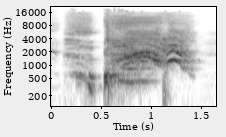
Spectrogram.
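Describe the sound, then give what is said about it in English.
Two loud coughs: a short hack followed by a longer, raspy, strained cough that trails off, heard alone with no talking. “Now cough forward.”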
